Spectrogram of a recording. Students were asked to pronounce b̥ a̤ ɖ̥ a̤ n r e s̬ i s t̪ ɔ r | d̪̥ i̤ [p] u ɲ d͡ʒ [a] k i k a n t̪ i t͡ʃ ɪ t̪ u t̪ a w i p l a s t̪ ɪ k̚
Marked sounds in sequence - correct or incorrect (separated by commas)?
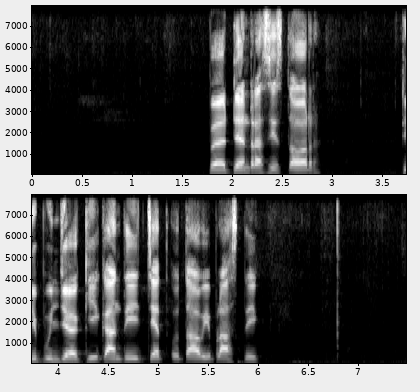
correct, correct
